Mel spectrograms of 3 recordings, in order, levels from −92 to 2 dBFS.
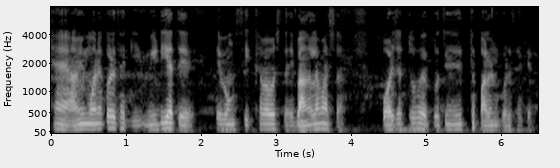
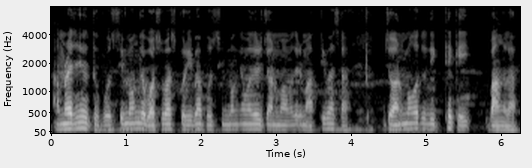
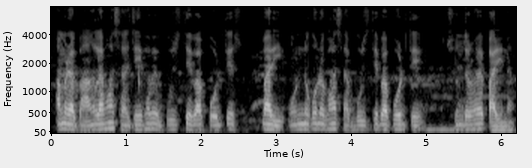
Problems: constant background noise, background conversations at intervals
